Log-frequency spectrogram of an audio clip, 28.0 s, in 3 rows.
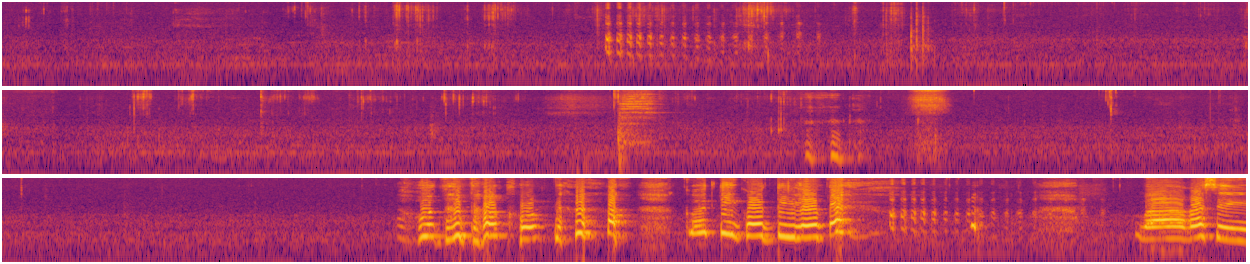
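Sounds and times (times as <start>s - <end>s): person chewing food: 2.1s - 13.5s, 17.6s - 19.1s
breath sounds: 13.4s - 14.0s, 26.4s - 27.0s.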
